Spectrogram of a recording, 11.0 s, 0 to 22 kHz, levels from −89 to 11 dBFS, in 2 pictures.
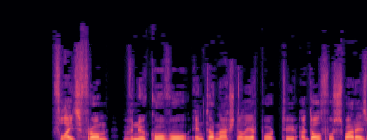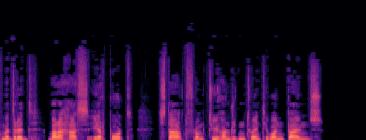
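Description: At 7.98 s, just before a sharp onset in the speech, there is pre-echo lasting until about 8.02 s. The transform codec spread quantisation noise across a whole block, and noise scaled for the loud attack leaked about 46 ms ahead of it into the quiet gap. It sounds like a brief hiss announcing the attack, which itself comes across softened and smeared. On a spectrogram, a faint broadband smear precedes the onset's vertical edge; the waveform shows low-level noise before the transient.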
